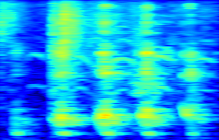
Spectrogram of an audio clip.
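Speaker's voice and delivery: short, very high tooting notes; imitated music. Someone playing Alita's harmonica, imitated music. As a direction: mimic a harmonica with quiet squeaky toots. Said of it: "you hear someone playing some music".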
